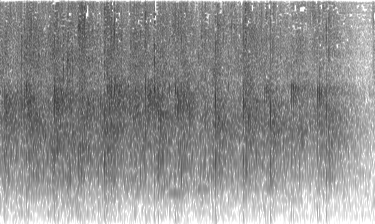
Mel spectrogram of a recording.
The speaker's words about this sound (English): But we've not only been loved by God, and this rain is just another picture of it, right? I love to hear that rain on the roof.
